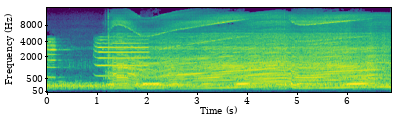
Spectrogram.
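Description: A race car engine roars and revs higher as it speeds up.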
